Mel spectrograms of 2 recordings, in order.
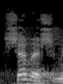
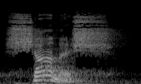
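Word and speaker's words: Shemesh (שמש): Shemesh means sun, but if you pronounce it Shamish, you don't have to change the spelling, pronounce it differently. Shamish, it means servant.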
